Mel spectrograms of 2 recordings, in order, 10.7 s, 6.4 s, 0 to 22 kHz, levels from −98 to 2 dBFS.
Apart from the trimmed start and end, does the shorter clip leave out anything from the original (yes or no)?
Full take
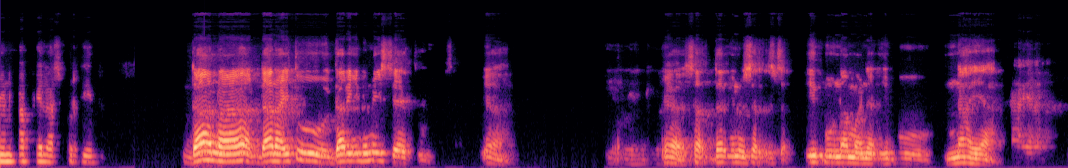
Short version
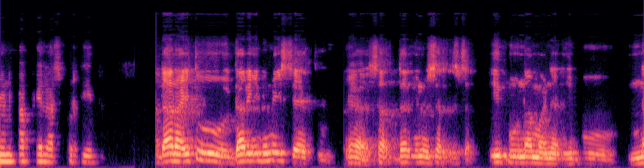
yes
